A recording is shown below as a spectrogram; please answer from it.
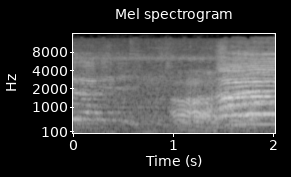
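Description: A zakir's voice chanting a majlis recitation into a microphone, in long held notes that waver and glide in pitch. It dips low at first, then comes back in about a second in and grows louder.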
